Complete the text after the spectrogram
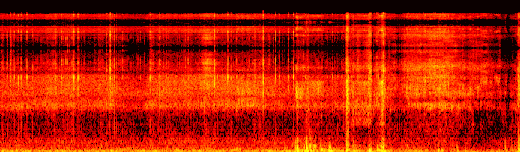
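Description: Ice skates scrape and hiss across frozen ice.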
